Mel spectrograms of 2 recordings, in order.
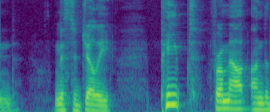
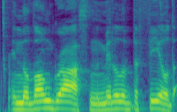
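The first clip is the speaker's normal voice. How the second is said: ordinary delivery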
